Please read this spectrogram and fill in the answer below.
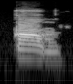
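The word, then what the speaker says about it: calm: ability to रिमन काम काम L silent है इसमें रिमन काम इन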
